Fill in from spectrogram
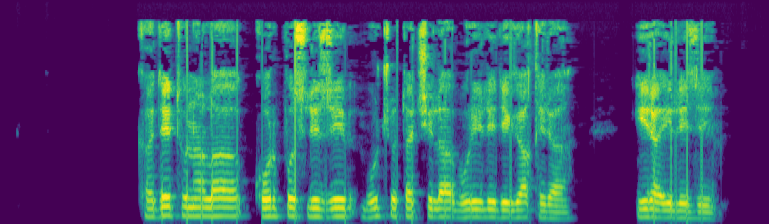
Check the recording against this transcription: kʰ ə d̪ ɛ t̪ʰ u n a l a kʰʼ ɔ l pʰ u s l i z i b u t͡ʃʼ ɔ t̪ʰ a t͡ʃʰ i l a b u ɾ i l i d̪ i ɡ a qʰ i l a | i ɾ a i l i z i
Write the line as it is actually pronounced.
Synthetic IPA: kʰ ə d̪ ɛ t̪ʰ u n a l a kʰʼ ɔ ɾ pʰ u s l i z i b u t͡ʃʼ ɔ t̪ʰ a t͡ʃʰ i l a b u ɾ i l i d̪ i ɡ a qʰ i ɾ a | i ɾ a i l i z i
